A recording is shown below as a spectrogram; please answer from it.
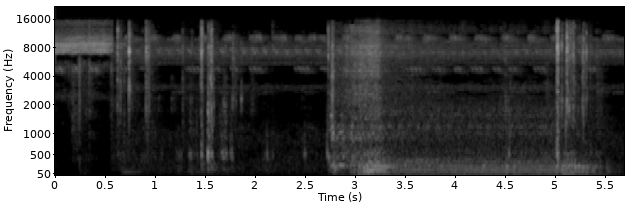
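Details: Carbureted car that was hard to start and stalled shortly after starting, in heavy rain: after some knocks and handling the engine catches and runs smoothly at a steady idle.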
